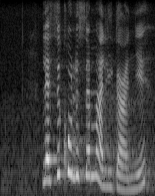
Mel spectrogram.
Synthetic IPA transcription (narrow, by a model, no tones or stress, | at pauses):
lesikʰulusɛmalik̬aːɲɛ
